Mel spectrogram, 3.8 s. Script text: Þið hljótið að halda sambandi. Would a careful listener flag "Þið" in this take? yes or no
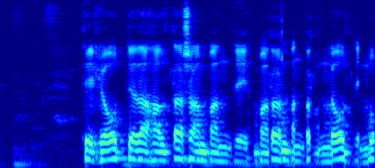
no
